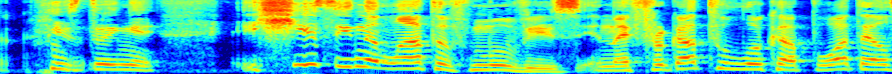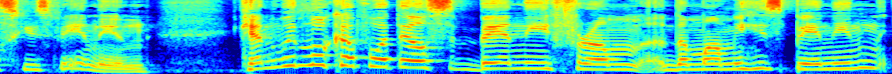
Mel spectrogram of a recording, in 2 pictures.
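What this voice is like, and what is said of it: Benny's weaselly, effeminate Borat-like accent. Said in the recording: “he's doing a weasel accent ... It's almost Borat. It's between Benny and a little bit of Borat ... It's like a very effeminate Borat is what you're doing”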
